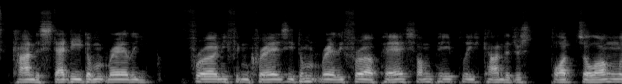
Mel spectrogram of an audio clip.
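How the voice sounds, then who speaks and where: A man talks through his fight picks in a loose, rambling way. He trips over names, restarts his sentences and leans on filler words as he thinks out loud. His voice sits at an ordinary middle pitch. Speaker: MMA fight predictor. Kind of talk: casual fight-pick commentary.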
